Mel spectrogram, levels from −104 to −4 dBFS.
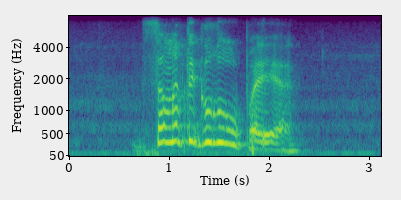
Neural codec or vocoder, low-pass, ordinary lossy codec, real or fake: codec, 16 kHz, 16 kbps, FunCodec, trained on LibriTTS, 50 frames a second; 7.2 kHz; Opus, 24 kbps; fake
